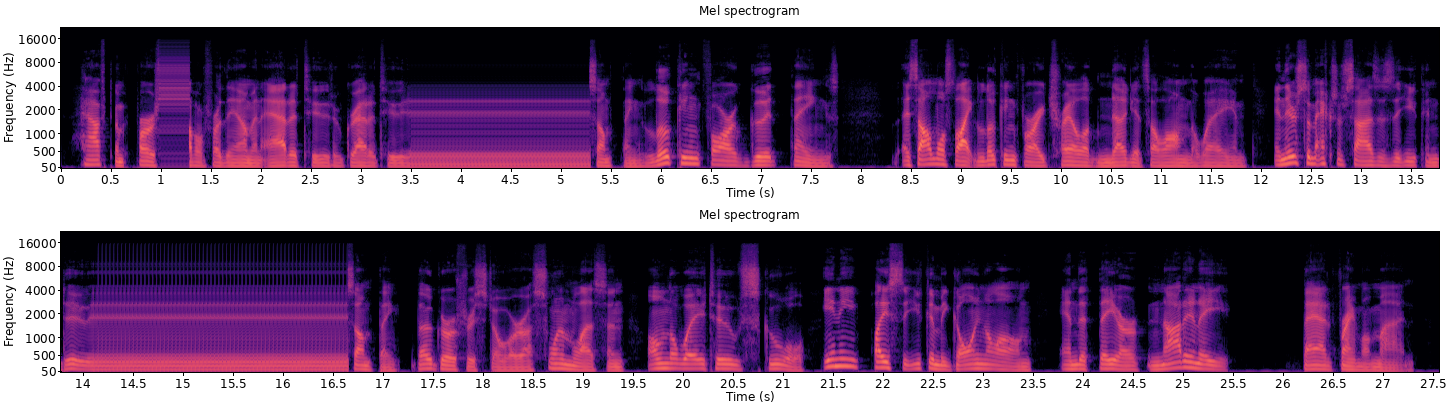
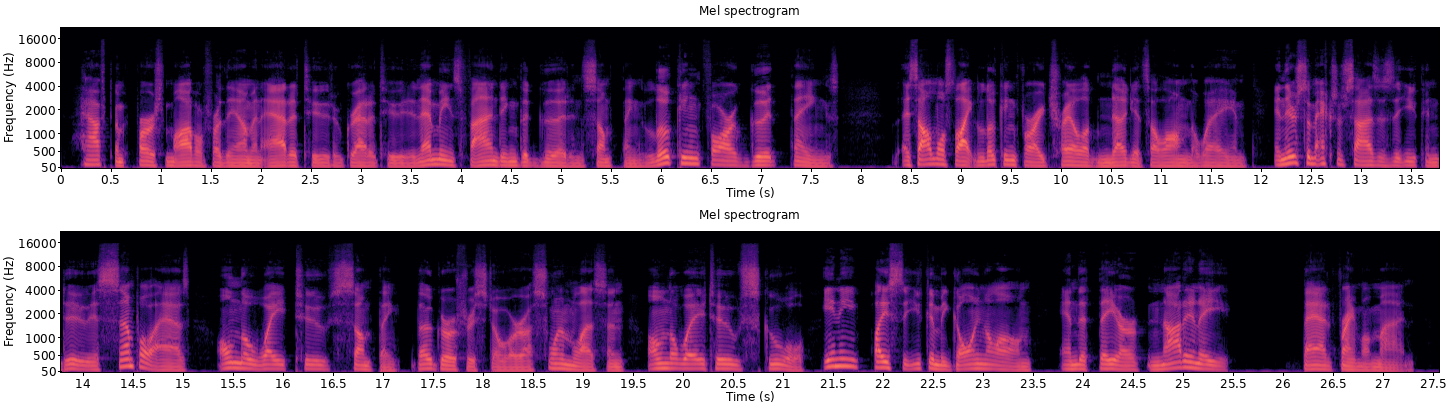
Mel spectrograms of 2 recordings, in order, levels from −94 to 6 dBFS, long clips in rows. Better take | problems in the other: second | audio freezing; at 1 s, at 3.5 s for 2 s and at 14 s for 2.5 s

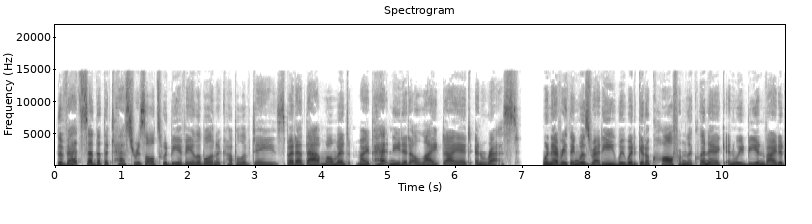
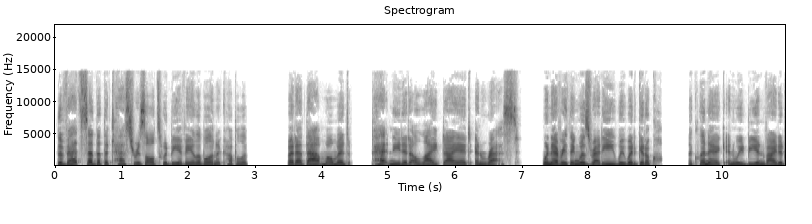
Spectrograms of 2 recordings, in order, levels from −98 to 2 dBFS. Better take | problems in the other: first | audio cutting out; at 3 s for 0.5 s, at 4.5 s and at 9 s

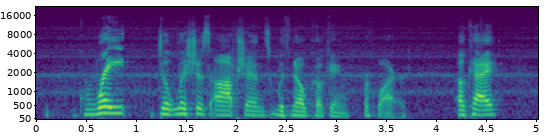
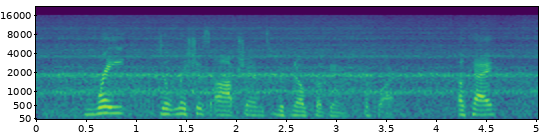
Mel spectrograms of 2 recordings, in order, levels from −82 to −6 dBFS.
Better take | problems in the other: first | hiss; loud; throughout; 4 dB below the speech; faint in the first

